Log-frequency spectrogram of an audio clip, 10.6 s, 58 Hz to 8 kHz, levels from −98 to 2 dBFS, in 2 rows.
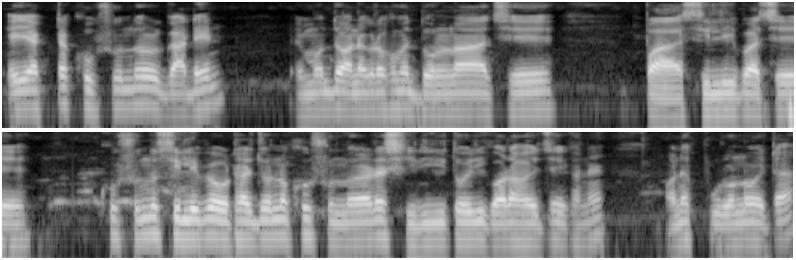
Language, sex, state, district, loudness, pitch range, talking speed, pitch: Bengali, male, West Bengal, North 24 Parganas, -19 LUFS, 115-135 Hz, 175 wpm, 120 Hz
